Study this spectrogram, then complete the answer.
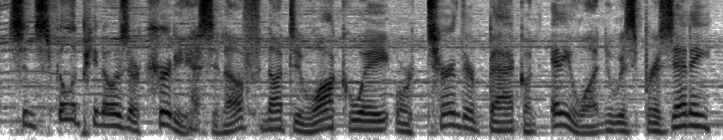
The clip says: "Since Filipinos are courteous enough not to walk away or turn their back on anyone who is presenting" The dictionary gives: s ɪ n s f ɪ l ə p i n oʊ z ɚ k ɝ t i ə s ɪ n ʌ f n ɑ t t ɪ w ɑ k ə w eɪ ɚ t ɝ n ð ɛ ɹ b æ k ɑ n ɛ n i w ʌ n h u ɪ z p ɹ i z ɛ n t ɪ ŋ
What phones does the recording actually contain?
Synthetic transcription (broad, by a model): s ɪ n s f ɪ l ə p i n oʊ z ɚ k ɝ t i ə s ɪ n ʌ f n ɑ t t ɪ w ɑ k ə w eɪ ɚ t ɝ n ð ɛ ɹ b æ k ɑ n ɛ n i w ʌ n h u ɪ z p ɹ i z ɛ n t ɪ ŋ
